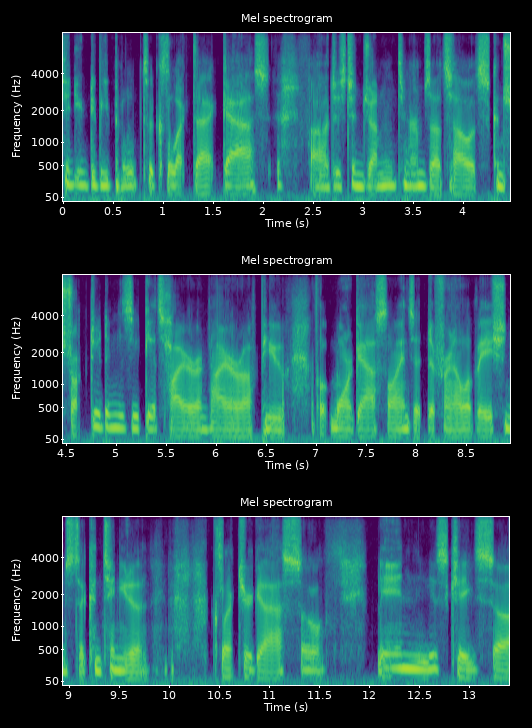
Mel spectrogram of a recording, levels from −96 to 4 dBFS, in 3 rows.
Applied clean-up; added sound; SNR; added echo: neural diffusion model UNIVERSE++.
